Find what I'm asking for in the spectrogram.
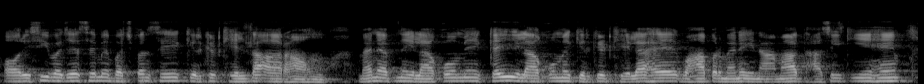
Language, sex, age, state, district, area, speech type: Urdu, male, 18-30, Delhi, South Delhi, urban, spontaneous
